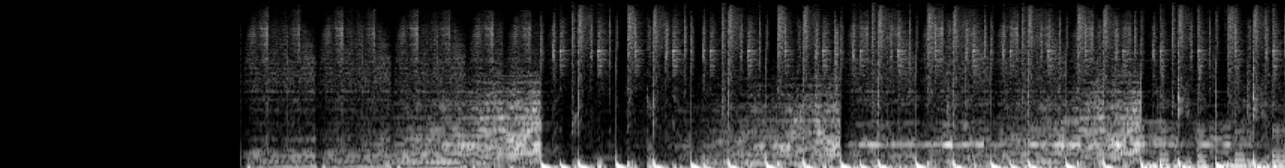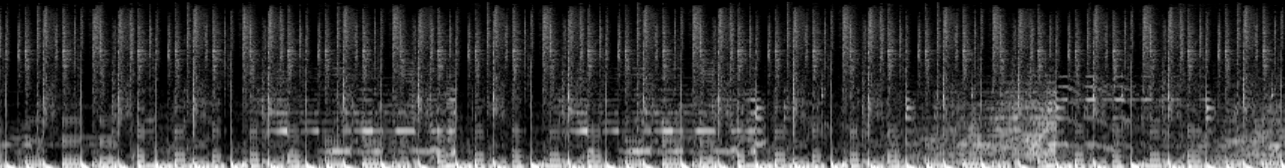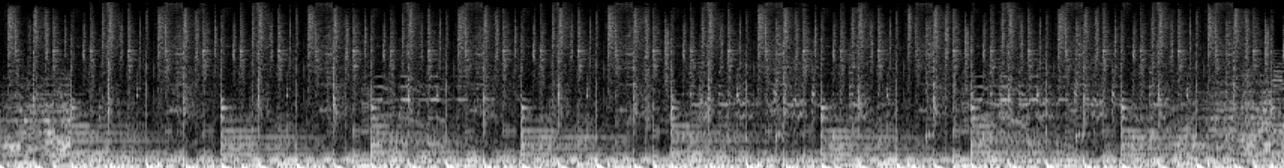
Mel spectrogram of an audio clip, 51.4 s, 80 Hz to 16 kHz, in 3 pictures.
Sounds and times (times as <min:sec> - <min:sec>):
Music: 0:03.2 - 0:51.3.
